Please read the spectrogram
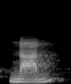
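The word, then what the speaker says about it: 男: Nan, sini bacanya perhatikan ya, ne an nan. Nan, ada kedua. Nan, ya, jangan baca nan, tapi nan. Nan, ya, nan artinya laki-laki atau cowok.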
